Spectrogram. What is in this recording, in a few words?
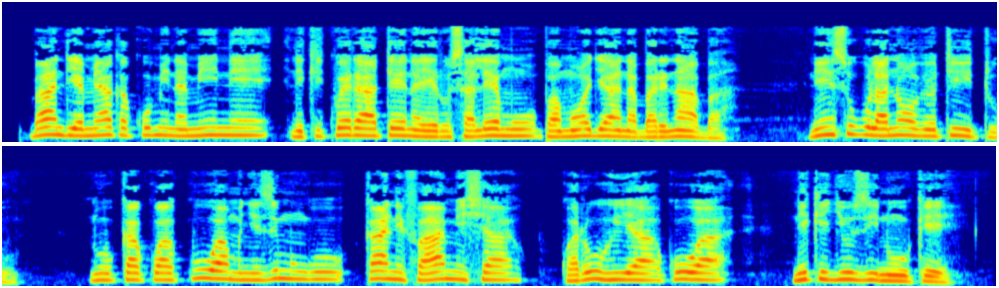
Mwani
